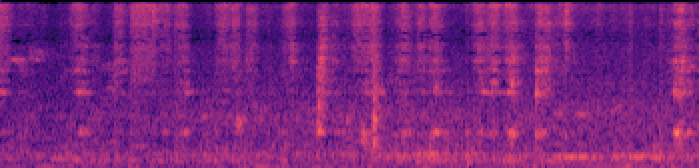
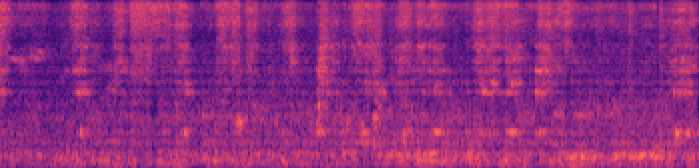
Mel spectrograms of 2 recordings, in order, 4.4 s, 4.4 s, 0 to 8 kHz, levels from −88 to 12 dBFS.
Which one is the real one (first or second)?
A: first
